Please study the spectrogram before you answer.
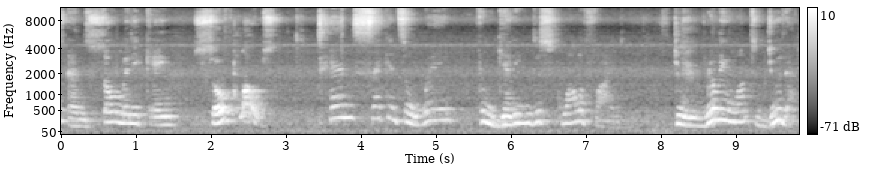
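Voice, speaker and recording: A woman from the United States speaking to a contest audience as a judge, chatty and animated, acting out quotes. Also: medium pitch, slight background noise. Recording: echoey room from far off.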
